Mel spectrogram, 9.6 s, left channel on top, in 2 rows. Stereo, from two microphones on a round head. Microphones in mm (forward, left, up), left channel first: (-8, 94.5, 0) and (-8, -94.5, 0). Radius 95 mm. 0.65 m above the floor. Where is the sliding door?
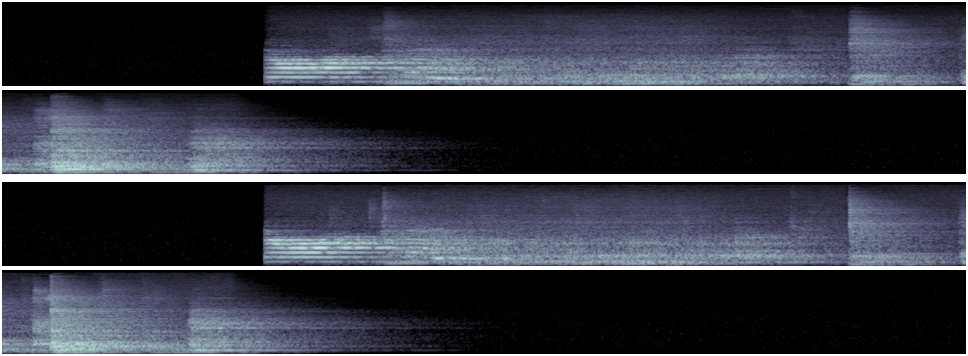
50° right (ahead or behind), 0.6 m.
